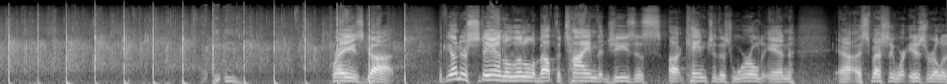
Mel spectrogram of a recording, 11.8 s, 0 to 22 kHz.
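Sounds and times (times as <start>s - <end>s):
crowd clapping hands in unison after a prayer: 0.0s - 5.4s
speech: 2.7s - 3.2s, 4.2s - 11.8s.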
